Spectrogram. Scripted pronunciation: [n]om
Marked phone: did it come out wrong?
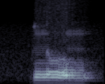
no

